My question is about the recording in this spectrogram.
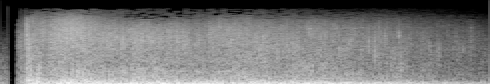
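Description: Explosion sound effect: a sudden loud boom with a deep rumble that bursts in at once and begins to die away near the end.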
